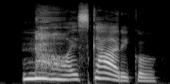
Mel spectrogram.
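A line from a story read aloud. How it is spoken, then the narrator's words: Exclaims. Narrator (Italian): esclama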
